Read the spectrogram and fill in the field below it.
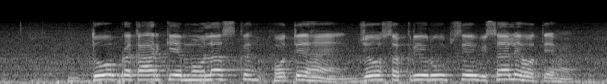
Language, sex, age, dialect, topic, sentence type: Hindi, male, 25-30, Kanauji Braj Bhasha, agriculture, statement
